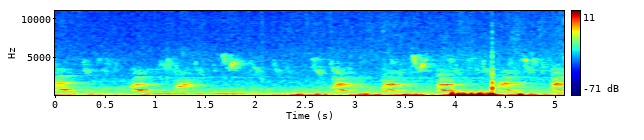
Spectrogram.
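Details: Playing Schnoodle puppies, Miniature Schnauzer mother and Miniature Poodle father, on a farm in Iowa give quick, pitched yelps and squeals several times a second, with low droning hum and a burst of rustling thumps.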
